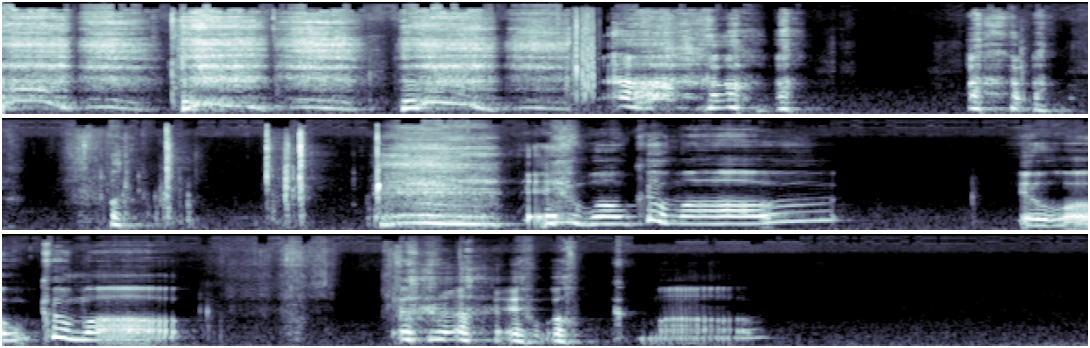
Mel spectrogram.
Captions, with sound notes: Ah! (panting) (Pete sobs) It won't come off. It won't come off. (sobs) It won't come off.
